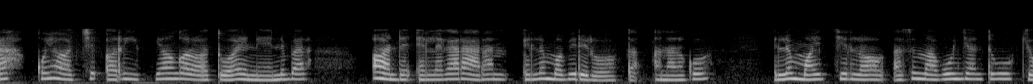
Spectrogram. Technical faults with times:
none

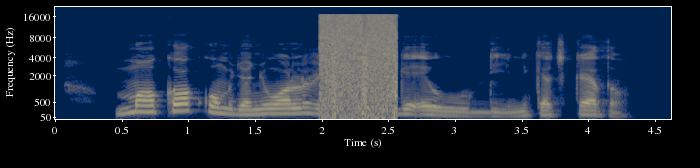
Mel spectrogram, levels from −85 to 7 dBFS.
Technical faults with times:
1.99-2.57 samples built from the wrong bytes

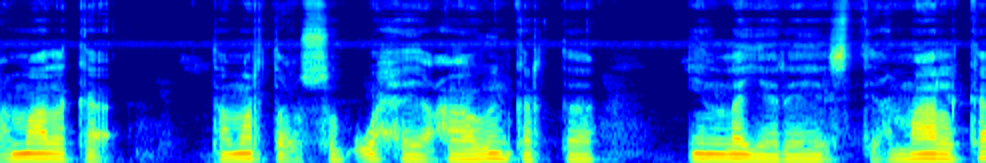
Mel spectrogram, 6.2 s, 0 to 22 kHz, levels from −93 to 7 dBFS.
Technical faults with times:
none

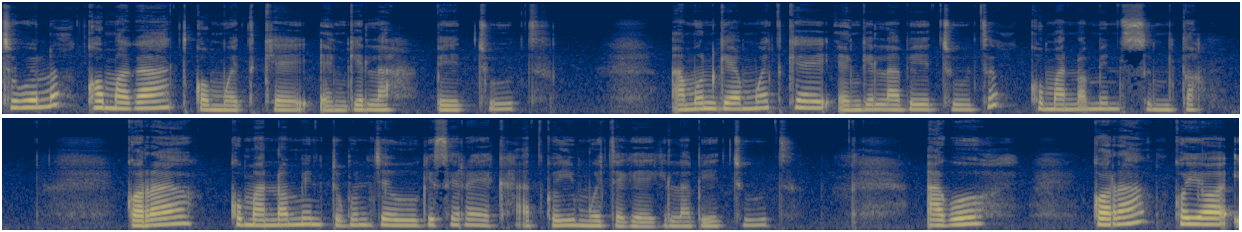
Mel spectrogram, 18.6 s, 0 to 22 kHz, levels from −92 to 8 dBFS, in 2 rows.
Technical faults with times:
none

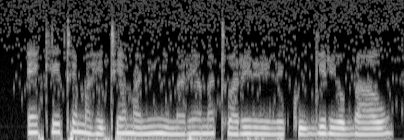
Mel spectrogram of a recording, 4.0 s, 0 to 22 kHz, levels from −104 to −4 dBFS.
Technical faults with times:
0.00-4.04 overdone noise removal

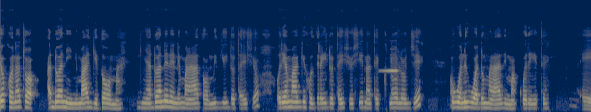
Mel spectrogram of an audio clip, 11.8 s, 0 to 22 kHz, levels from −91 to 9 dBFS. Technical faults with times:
7.56-8.00 loudspeaker feedback squeal

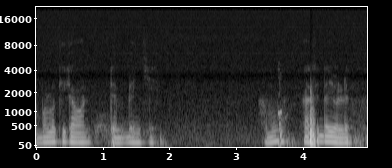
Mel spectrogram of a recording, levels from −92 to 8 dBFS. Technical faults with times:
3.59-3.68 damaged data in a compressed stream

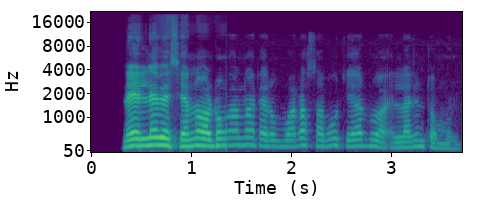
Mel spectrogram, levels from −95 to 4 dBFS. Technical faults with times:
0.51-0.61 lost packet rebuilt from error correction
1.35-3.72 input switched to a poorer device
2.15-2.17 lost packet rebuilt from error correction

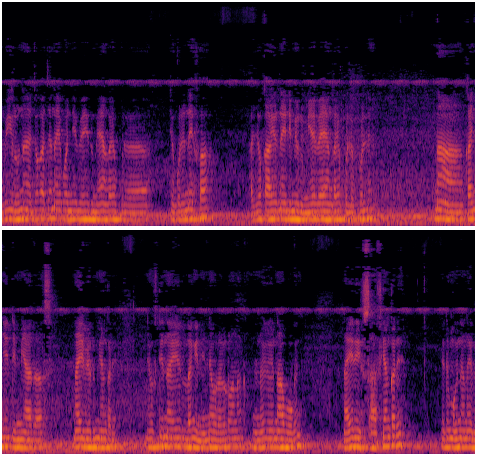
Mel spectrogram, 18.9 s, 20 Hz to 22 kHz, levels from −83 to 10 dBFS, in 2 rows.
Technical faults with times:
0.00-18.93 WMA compression

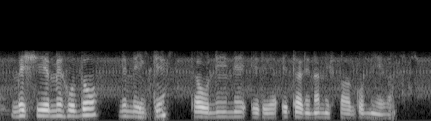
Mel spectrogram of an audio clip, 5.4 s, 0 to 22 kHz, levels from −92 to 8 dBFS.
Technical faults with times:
0.00-5.39 timecode bleed
1.72-2.23 AMR bit errors
4.86-5.21 AMR bit errors

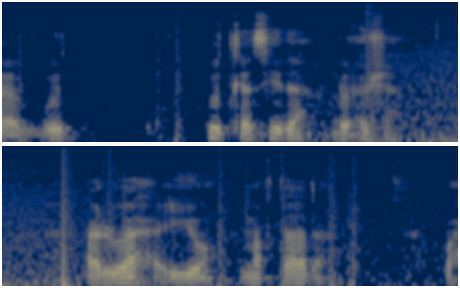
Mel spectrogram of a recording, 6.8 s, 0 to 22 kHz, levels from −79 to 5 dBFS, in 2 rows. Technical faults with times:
0.00-6.84 overdone noise removal

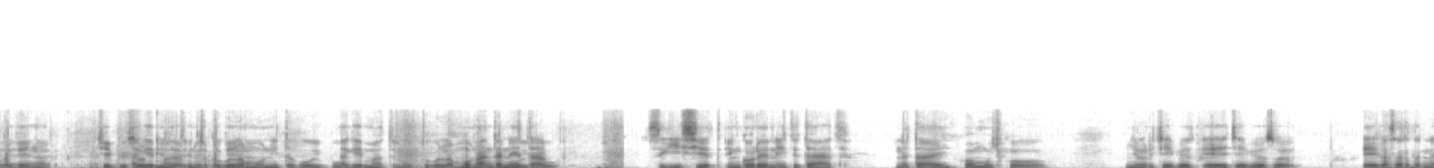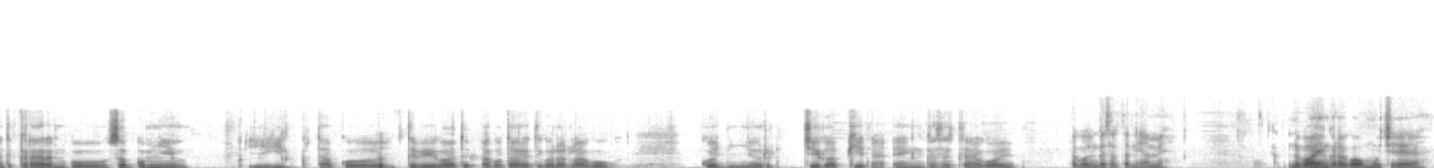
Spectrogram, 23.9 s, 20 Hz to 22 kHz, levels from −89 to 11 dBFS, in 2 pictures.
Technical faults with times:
0.00-5.20 doubled audio track
3.86-4.03 bit errors on an ADPCM link
12.08-12.18 bit errors on an ADPCM link
15.10-15.25 bit errors on an ADPCM link
20.89-23.90 section at the wrong speed

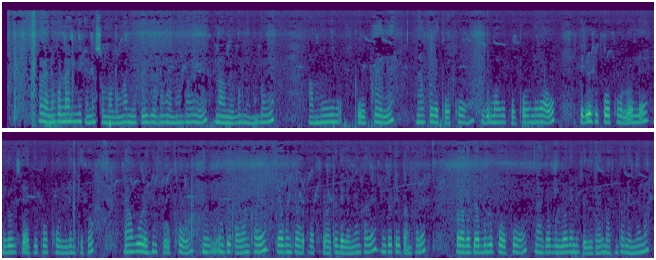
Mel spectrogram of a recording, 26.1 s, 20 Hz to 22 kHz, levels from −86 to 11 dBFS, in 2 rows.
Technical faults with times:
0.00-26.09 generation loss

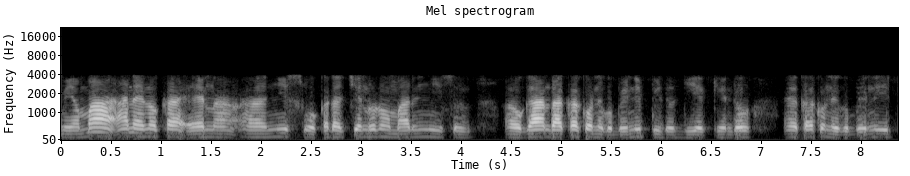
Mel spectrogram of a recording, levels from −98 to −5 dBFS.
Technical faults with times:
0.00-8.38 AMR narrowband mobile codec

